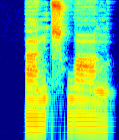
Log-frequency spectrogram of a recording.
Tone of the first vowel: rising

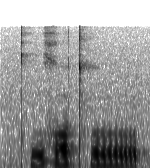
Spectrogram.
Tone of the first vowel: low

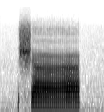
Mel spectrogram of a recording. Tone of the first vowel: low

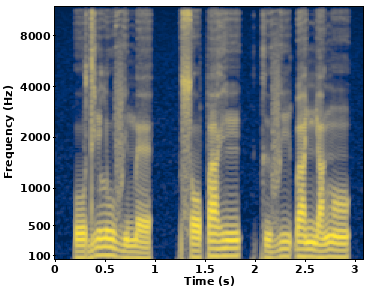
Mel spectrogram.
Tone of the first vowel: low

